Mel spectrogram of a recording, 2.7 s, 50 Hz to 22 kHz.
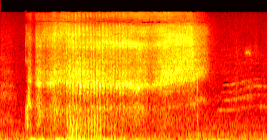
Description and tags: Cameroon AT TE 02 coutchouu trrrrrmmmmm
Cameroon, Texture, Foumban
